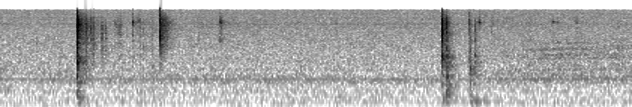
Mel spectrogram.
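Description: Sprue cutters snipping plastic kit parts off a polystyrene sprue: three sharp clicks, about half a second in, about a second in and about three seconds in, the last followed by a couple of smaller ticks.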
